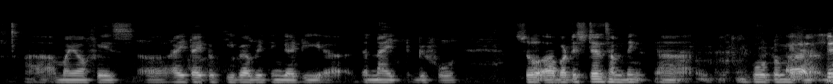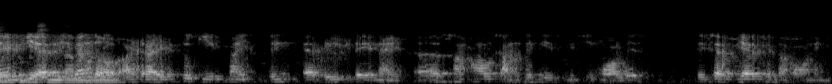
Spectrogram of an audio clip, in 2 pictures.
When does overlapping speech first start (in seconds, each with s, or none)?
7.8 s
